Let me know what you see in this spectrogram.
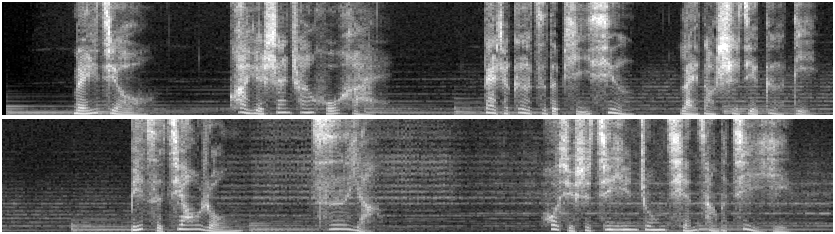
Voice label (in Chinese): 美酒纪录片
